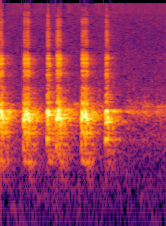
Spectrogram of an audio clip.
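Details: Male chukar calling: four loud, harsh clucking notes centred low-mid, spaced about a quarter-second apart, then fading away.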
